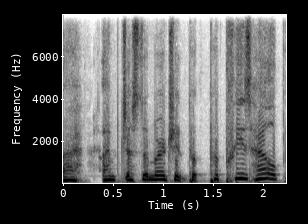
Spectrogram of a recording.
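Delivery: put-on very high, frightened, scared girlish shriek. Voicing a small cloaked merchant fleeing a monster: screaming in a young girl's voice. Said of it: "She screams".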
